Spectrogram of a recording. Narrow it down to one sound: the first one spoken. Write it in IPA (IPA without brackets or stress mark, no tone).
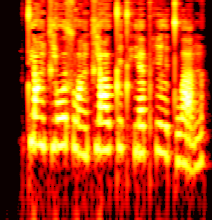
t̪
